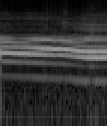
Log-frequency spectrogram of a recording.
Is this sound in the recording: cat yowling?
yes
